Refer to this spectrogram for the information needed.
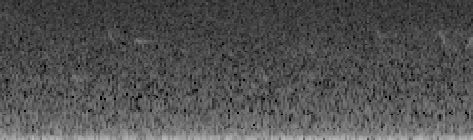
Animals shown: forest ambience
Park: Marsh-Billings-Rockefeller National Historical Park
